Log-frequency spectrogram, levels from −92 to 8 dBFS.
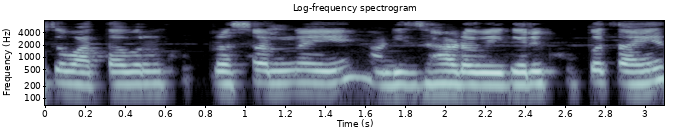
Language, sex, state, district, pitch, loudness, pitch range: Marathi, female, Maharashtra, Dhule, 225 Hz, -18 LUFS, 220-235 Hz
